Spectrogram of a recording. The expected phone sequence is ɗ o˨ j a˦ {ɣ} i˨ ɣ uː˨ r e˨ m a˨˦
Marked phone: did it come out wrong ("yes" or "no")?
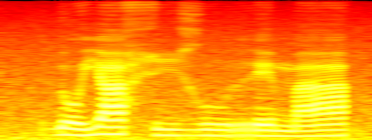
yes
